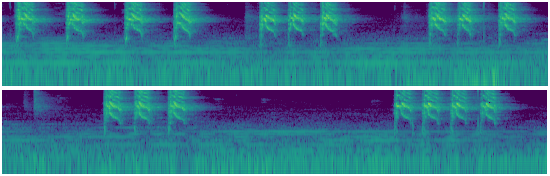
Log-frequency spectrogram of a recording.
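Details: Rose-ringed parakeet screeching in rapid clusters of three or four harsh, piercing calls separated by brief pauses, over a faint low steady hum.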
